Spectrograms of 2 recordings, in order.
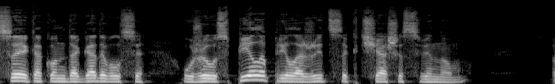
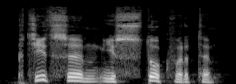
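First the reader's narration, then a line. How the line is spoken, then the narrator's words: Awkward mumble. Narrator (Russian): промямлил Пицель, чувствуя себя крайне неловко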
